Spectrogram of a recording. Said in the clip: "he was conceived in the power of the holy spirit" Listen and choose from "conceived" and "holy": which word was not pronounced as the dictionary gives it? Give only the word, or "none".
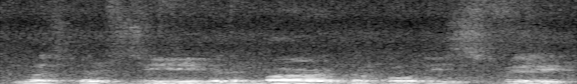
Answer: conceived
